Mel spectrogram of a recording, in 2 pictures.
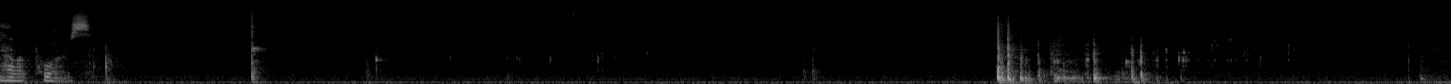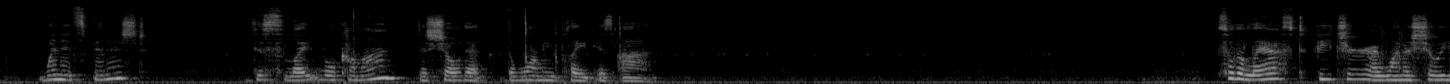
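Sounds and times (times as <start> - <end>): coffee pouring into mug: 3.6 - 9.0, 10.0 - 28.7.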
